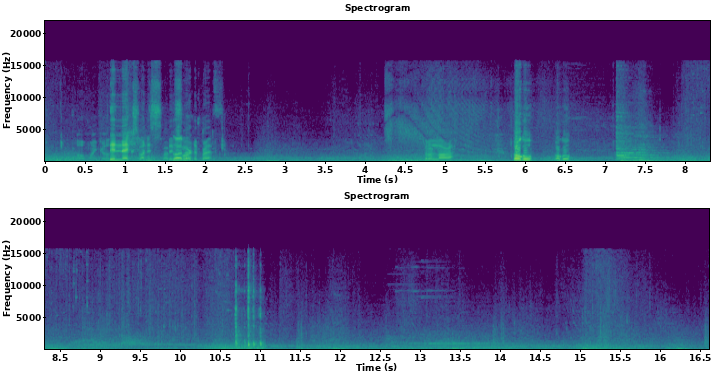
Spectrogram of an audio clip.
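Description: Game spell effects whoosh and chime in short bursts.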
